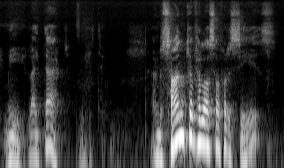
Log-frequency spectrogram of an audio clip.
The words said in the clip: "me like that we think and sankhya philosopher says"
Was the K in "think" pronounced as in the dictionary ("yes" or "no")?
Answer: no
